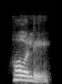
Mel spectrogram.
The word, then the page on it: haulier: Indian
